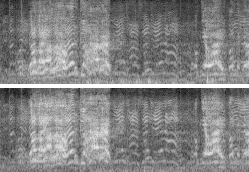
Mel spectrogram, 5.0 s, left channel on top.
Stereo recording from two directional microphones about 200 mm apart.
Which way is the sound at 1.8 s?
60° left (ahead or behind).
